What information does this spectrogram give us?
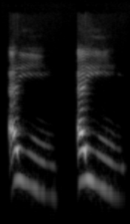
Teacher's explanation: أي هذه تخرج من أين؟ من وسط اللسان · Term: الياء لينة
